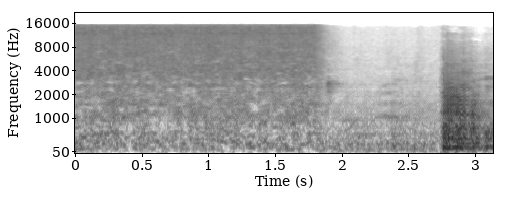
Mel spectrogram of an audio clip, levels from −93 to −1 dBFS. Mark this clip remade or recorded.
remade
